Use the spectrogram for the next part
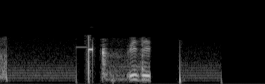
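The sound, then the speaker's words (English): Fire dispatch paging alert tones crackle over a radio channel for a reported barn fire at 222 Ackertown Road, Shamrock Farms, a short burst of buzzy, steady pitches with brief breaks between them, loud, and no one speaking. “Put the tones in again, please.”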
